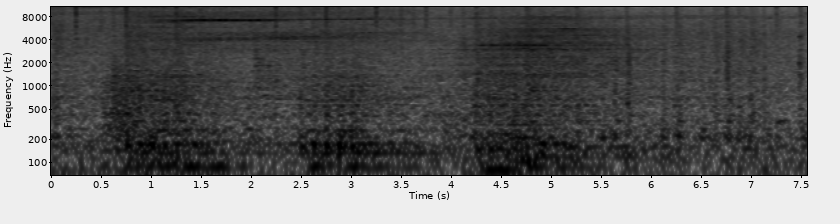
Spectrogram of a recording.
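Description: A torpedo churns through water with a low, steady rumble.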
